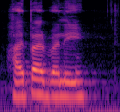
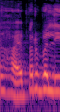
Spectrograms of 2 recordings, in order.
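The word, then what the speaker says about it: hyperbole: Friend, यहाँ पे पहले तो आप देखेंगे कि जो बहुत सारे लोग हैं उसे हाइपरबली ना बोलकर हाइपरबोल बोलते हैं, जबकि जो इसका राइट प्रोनाउंसिएशन होता है वो होता है हाइपरबली।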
